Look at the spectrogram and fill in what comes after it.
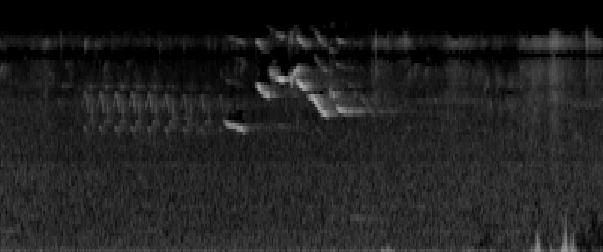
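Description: A songbird sings a short, fast phrase of sliding high notes, after a quick run of fainter high notes, over a low rumble. Near the end come a few loud low thumps.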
